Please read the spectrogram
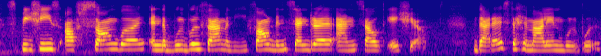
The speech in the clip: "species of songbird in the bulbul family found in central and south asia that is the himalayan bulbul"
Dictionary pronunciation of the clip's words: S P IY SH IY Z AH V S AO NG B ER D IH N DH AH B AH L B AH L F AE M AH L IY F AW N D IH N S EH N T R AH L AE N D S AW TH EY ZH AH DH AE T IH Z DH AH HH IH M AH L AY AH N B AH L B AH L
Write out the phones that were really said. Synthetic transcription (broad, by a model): S P IY SH IY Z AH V S AO NG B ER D IH N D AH B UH L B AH L F AE M AH L IY F AW N D IH N S EH N T R AH L AE N D S AW T EY SH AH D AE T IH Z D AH HH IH M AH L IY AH N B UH L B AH L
